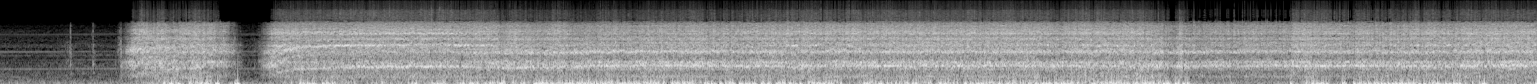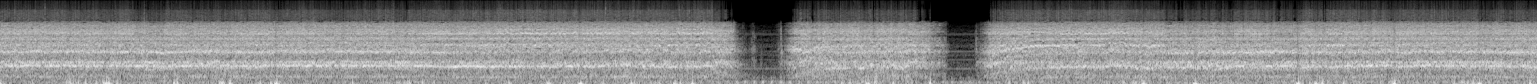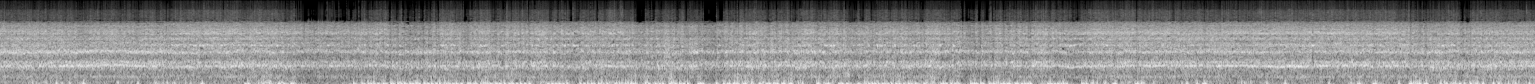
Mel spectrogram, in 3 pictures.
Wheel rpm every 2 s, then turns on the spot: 50, 140, 210, 230, 230, 230, 230, 230, 230, 230, 210, 120, 110, 210, 220, 220, 230, 230, 220, 230, 230, 220, 230.
none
